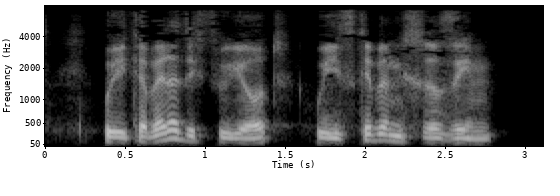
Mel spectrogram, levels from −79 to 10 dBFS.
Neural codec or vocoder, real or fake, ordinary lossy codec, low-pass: autoencoder, 48 kHz, 32 numbers a frame, DAC-VAE, trained on Japanese speech; fake; MP3, 32 kbps; 7.2 kHz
